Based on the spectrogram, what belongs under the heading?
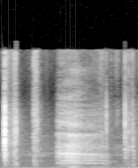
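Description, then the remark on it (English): Tarot cards being shuffled, with a few quick papery flicks, a longer soft riffling rush in the middle, then more light snaps. It's fairly quiet, and no one speaks. “Like, the cards I'm shuffling, like, I'm not enjoying the energy that's being presented in this Virgo season.”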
